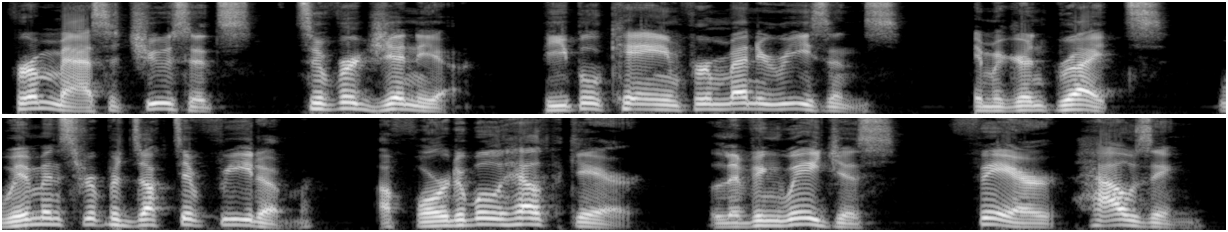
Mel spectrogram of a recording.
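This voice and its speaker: A man's voice: a little high, animated, a little slow, fairly bright tone, no echo, studio quality. A man reading scripted news documentary narration.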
